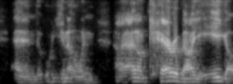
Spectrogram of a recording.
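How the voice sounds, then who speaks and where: A man with an American accent talks at a moderate pace with ordinary pitch variation. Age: 60s. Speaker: retired deputy fire chief. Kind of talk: interview. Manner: halting, many fillers.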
